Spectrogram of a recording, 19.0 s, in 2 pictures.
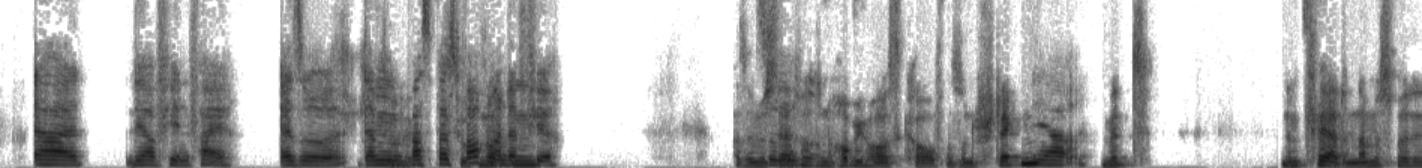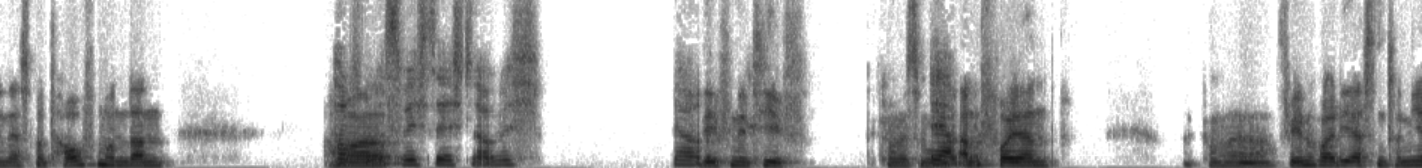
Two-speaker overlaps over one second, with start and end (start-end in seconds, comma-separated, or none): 2.2-3.7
